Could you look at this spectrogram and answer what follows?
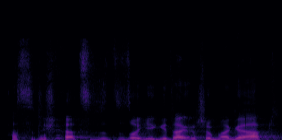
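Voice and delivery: ordinary talk, nothing marked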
